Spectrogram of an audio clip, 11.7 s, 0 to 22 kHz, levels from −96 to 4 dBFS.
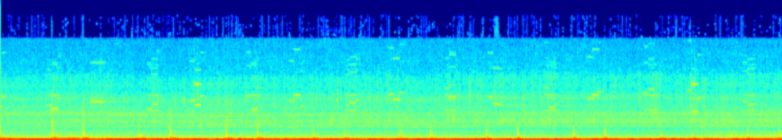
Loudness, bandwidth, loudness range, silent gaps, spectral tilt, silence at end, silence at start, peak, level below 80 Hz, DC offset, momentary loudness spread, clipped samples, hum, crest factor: -14 LUFS; 12 kHz; 1 LU; none; -7 dB/octave; 0 s; 0 s; -2 dBFS; -12 dBFS; under 0.1%; 1 LU; under 0.1%; none; 10 dB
